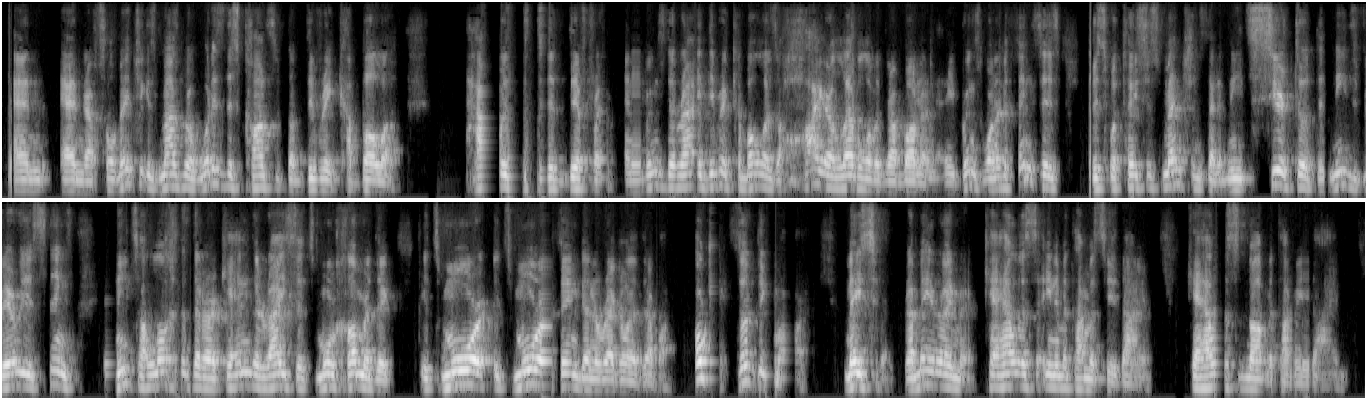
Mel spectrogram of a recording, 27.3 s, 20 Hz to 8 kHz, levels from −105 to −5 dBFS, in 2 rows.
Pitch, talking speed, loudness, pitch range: 135 Hz, 180 wpm, -27 LUFS, 115-145 Hz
